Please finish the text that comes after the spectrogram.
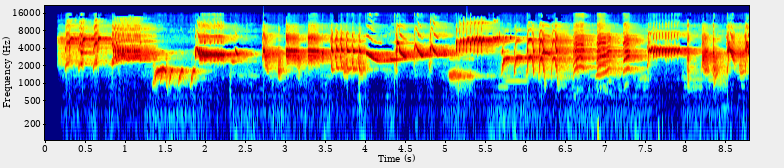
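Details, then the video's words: Asian pied starling song with varied content, offered as a master recording for training other starlings: a dense medley of whistles, rapid buzzy trills, chattering bursts and sliding notes, continuous over nine seconds with brief pauses. "Pancingan Suara Burung Jalak Suren BONGKAR ISIAN Suara Istimewa Cocok Buat Masteran Jalak Lain"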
